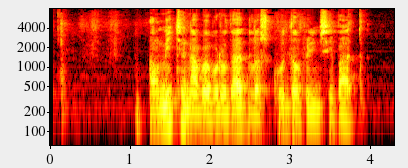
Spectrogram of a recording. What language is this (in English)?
Catalan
